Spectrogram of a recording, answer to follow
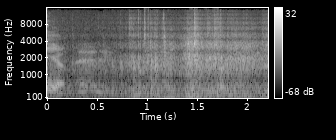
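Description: Two-woman bobsleigh running down the ice track: a steady rushing noise of the steel runners on ice, a little louder about one and a half seconds in as it passes.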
